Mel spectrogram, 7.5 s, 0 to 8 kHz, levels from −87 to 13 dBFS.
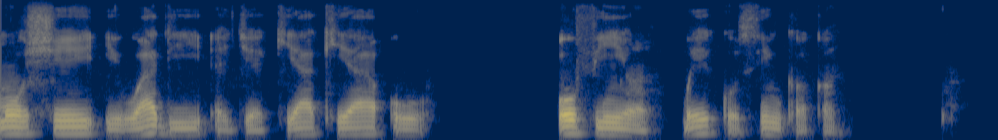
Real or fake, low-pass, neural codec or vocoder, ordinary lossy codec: real; 7.2 kHz; none; Opus, 32 kbps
